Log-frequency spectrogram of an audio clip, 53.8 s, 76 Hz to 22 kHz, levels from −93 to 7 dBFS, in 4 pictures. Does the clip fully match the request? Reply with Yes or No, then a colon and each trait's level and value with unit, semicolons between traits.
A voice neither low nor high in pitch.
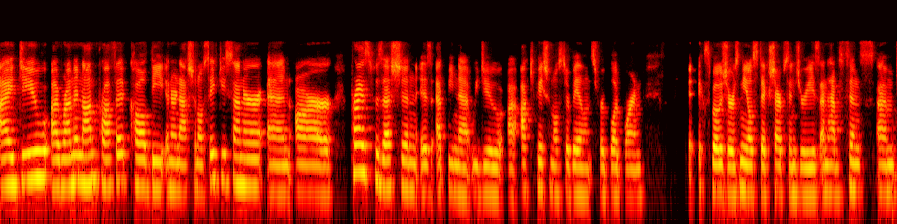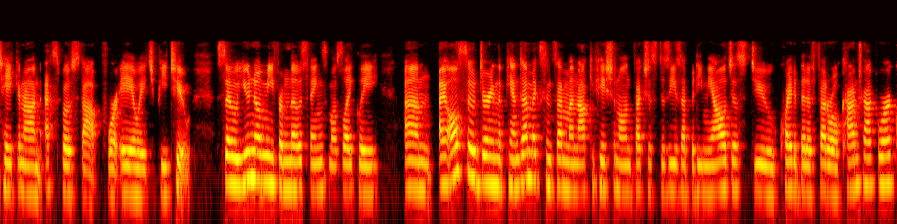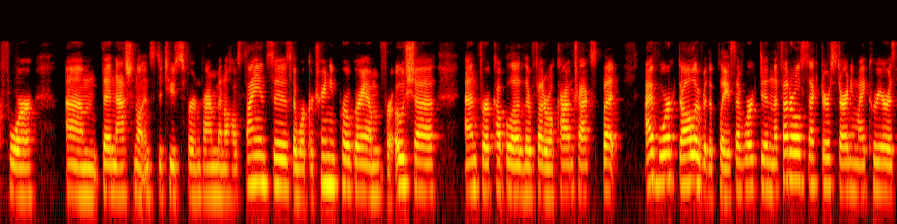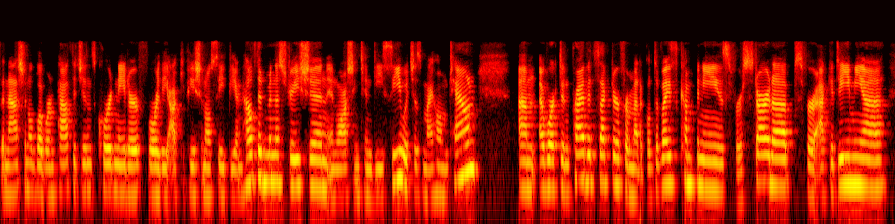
Yes: medium, 175 Hz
